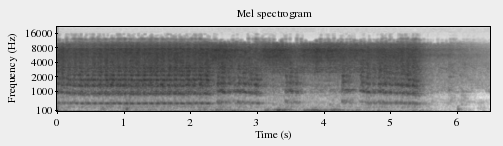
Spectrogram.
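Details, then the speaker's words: 2014 Ford F-150 with ongoing misfire after new intake tube fitted, filter off: steady starter churning with uneven compression pulses, almost fires but never catches; crank no start. "good tried it tried it almost I thought it was about to fire off there for a"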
